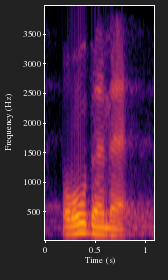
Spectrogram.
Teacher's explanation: ووردت في قراءة عاصم ربما بتخفيف الباء ربما، وفي قراءة الكسائي ومن معه ربما ربما.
